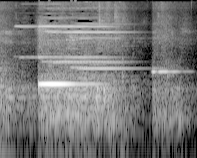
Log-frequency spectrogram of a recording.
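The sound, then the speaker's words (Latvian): A parliament session bell, rung at the chair's request before deputies register, rings out with a loud, sustained tone that slowly fades, then a second, shorter chime sounds near the end. No one speaks. “Lūdzu zvanu.”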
